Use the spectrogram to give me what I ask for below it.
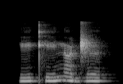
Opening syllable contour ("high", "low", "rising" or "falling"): rising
